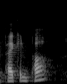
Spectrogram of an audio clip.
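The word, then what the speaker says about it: Peckinpah: P C I N P A H. Sam Peek and Pop, I guess is how you pronounce that.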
